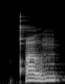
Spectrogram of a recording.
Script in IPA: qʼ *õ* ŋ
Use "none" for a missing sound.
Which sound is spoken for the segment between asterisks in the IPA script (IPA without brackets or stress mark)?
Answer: o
